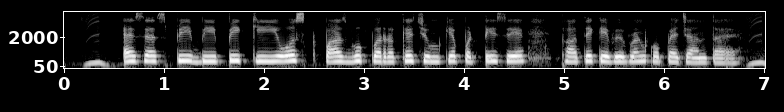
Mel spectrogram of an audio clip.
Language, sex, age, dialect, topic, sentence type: Hindi, female, 36-40, Hindustani Malvi Khadi Boli, banking, statement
